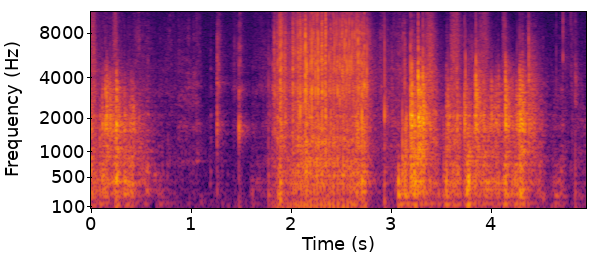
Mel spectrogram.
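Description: Oracle cards shuffled by hand in a quiet room, a few bursts of crisp riffling and flicking, close and fairly soft, with short pauses between bursts.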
